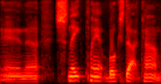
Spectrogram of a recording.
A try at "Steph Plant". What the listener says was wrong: Not snake. Steph Plant. You said snake.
